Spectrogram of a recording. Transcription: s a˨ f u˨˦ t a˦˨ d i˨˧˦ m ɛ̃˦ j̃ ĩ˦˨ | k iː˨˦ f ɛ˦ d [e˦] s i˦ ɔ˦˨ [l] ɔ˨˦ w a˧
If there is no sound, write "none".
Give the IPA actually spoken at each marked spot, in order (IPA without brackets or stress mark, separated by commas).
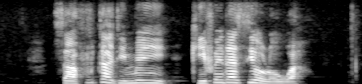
a˦, ɾ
